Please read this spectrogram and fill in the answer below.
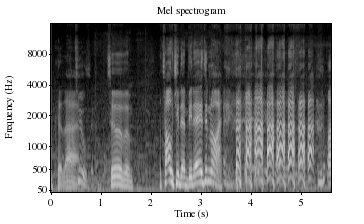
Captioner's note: laughs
